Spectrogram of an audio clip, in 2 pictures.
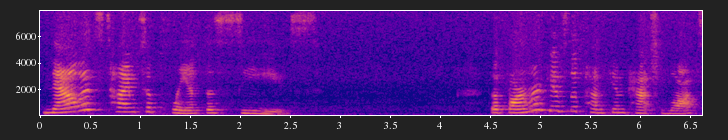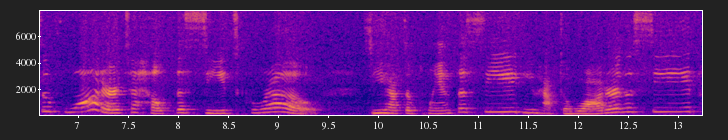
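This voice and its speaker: A woman's voice: high-pitched, big pitch swings, slow. A woman teacher reading aloud to young children, explaining things in simple words and putting questions to her listeners. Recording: distant microphone with faint background noise.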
